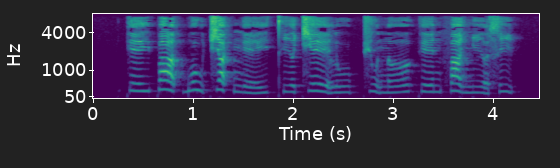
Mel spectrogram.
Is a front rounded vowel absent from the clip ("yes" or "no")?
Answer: yes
